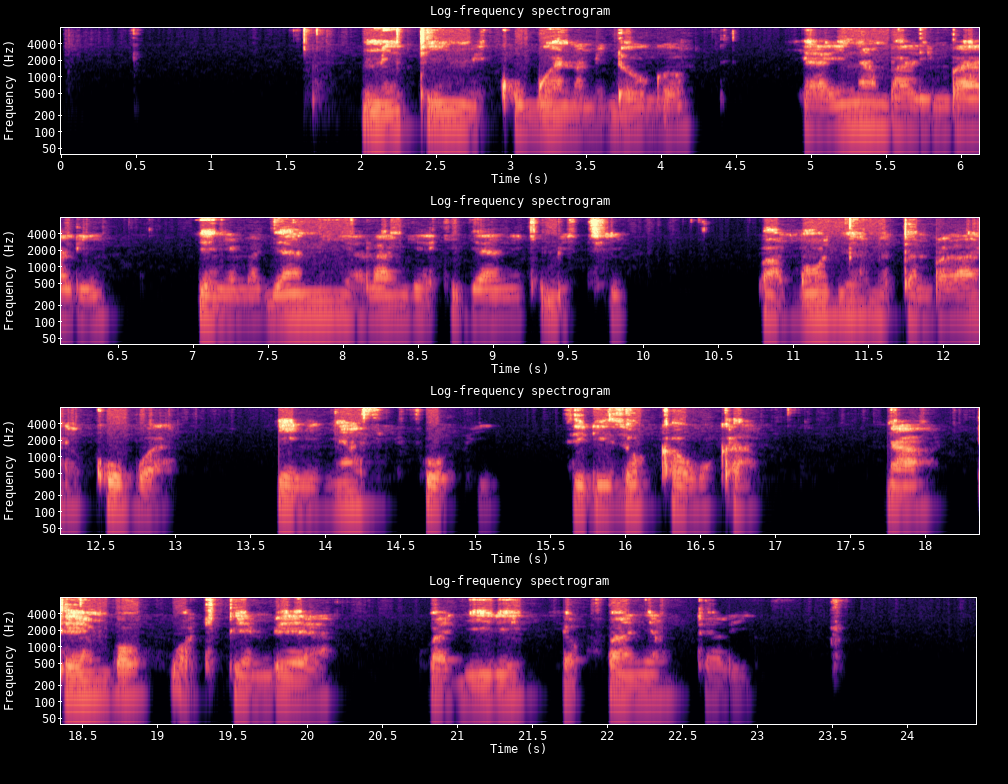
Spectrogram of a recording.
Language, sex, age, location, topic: Swahili, male, 25-35, Dar es Salaam, agriculture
